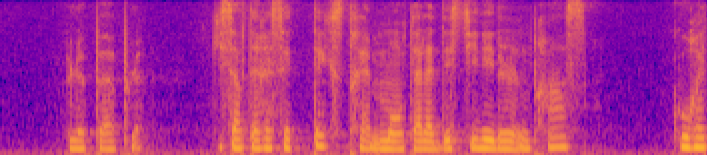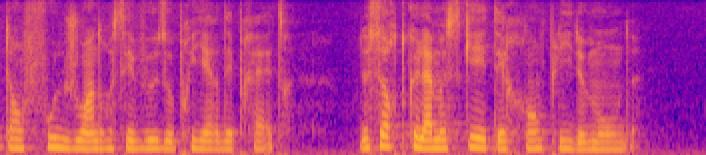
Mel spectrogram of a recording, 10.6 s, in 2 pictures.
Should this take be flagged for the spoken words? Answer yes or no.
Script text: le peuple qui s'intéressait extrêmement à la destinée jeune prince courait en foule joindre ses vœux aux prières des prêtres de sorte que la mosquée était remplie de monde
no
